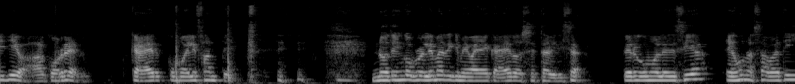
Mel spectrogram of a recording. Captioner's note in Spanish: risas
